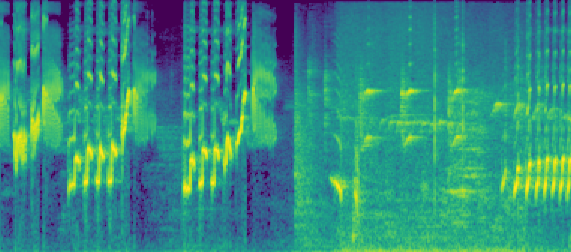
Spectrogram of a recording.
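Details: Competition singing of a white-rumped shama with many voices: bursts of fast, loud rattling trills with sharp up-slurred notes, a pause, then quieter whistled phrases and a closing rapid repeated trill.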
